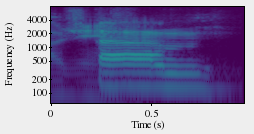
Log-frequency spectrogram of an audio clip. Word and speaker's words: Augean: There's not really I forget how to pronounce that in English. Is it like the Augean stables? I think so. Yeah, Augean.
